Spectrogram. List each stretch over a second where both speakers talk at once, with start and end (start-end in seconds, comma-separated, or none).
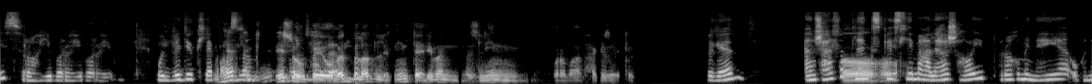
2.1-3.6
